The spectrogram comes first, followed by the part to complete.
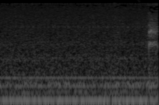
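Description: A steady low mechanical hum of room background noise, with no other events.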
